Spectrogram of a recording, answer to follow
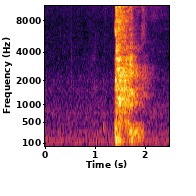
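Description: A man coughs once into his fist, a single loud cough about one and a half seconds in, after low room tone.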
